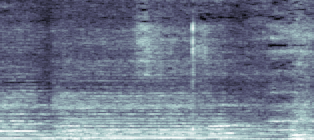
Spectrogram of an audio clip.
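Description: Choir of stage singers singing long held chords, the harmony shifting about half a second in.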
